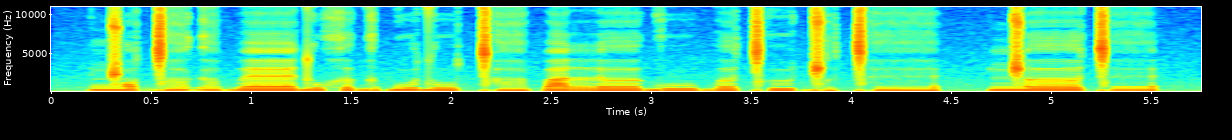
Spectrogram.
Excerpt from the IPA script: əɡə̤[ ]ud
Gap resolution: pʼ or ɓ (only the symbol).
ɓ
